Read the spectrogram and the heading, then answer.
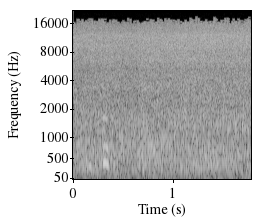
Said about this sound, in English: So we're going past a lovely water feature at Kennedy Gardens.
